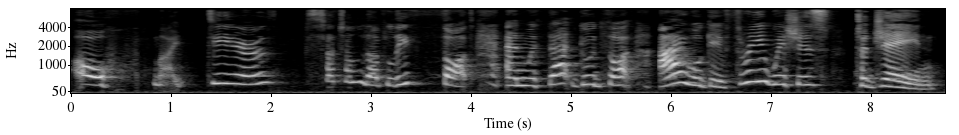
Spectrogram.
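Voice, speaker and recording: A woman's voice: high-pitched, animated, slow, voice pushed up. A woman voicing a tart, old-fashioned fairy who speaks in a prim, dry, scolding manner. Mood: coaxing.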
